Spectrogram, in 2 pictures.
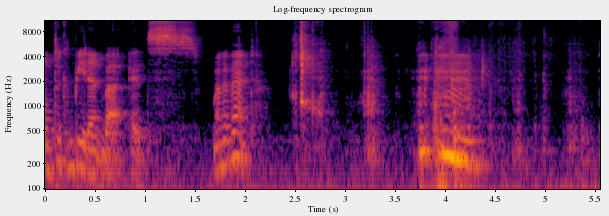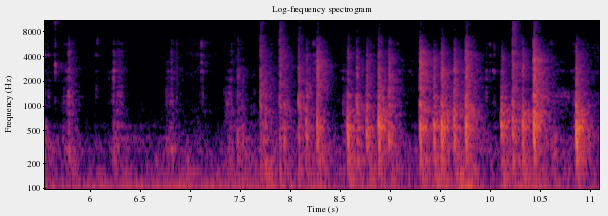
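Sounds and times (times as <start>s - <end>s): crunchy snack chewing: 2.4s - 8.0s.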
